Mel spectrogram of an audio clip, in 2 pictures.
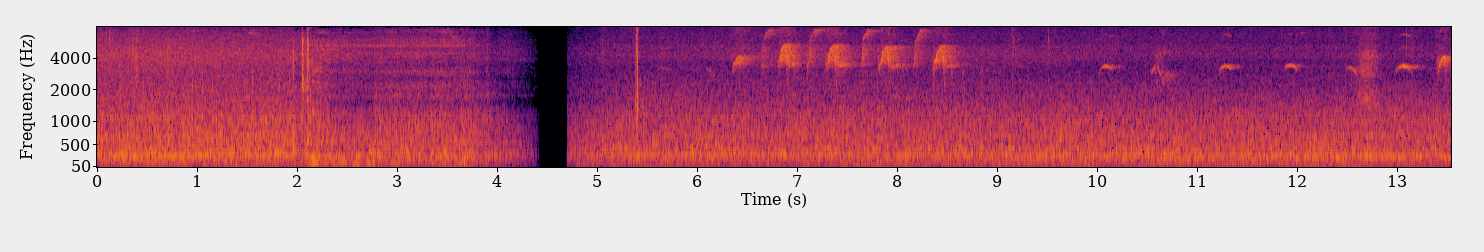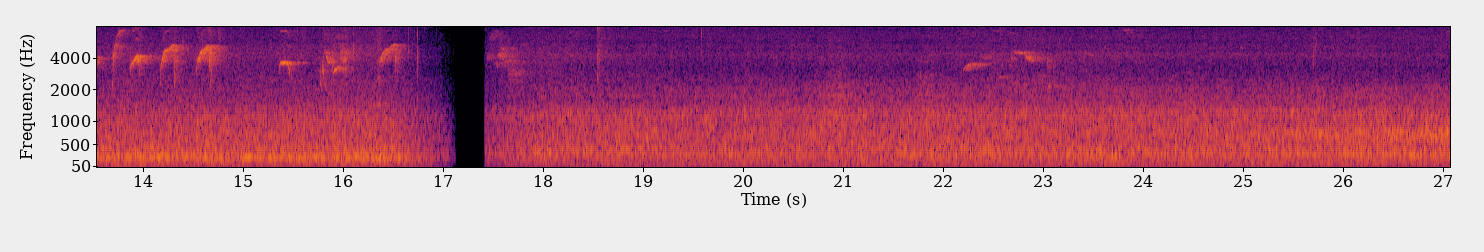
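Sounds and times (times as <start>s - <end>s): outdoor background hiss: 0.0s - 27.0s
songbird singing: 5.6s - 8.7s, 10.0s - 16.8s, 22.2s - 24.8s.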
